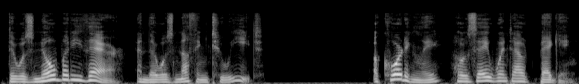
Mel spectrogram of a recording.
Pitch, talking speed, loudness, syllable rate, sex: 135 Hz, 155 wpm, -20 LUFS, 5.8 syllables/s, male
